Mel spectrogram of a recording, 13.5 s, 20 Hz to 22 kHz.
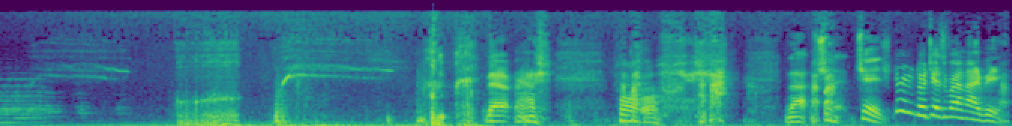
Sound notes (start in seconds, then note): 2.3 snoring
